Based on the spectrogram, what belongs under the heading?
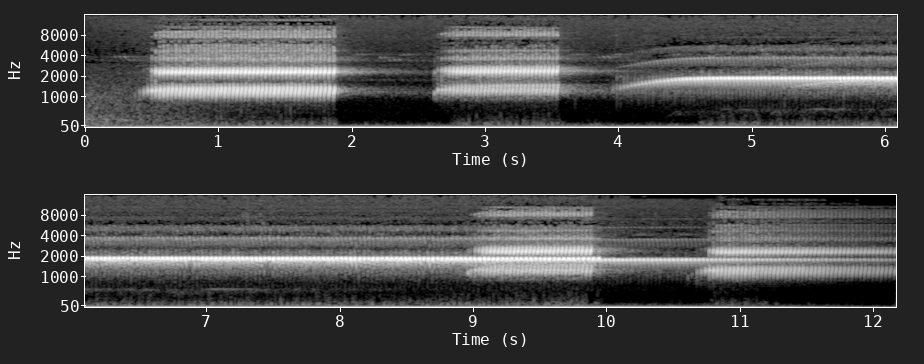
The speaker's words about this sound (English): Let's start with this recording of an American toad.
